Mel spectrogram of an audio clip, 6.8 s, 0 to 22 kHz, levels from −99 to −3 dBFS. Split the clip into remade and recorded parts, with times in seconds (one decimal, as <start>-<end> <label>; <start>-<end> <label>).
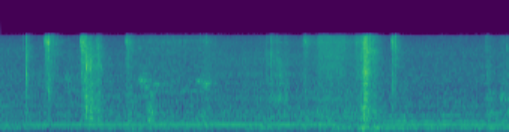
0.0-2.7 recorded; 2.7-5.1 remade; 5.1-6.8 recorded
